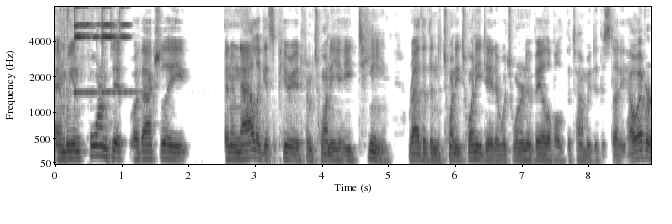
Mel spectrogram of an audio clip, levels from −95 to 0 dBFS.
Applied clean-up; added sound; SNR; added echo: classical method Wiener filter.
